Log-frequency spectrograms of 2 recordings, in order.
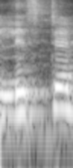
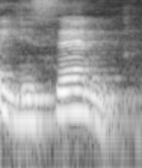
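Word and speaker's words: listen: यहाँ देखिए लिस्टन पढ़ते हैं तो देखिए टी के जस्ट पहले एस अगर आ गया तो टी साइलेंट हो गया, पढ़ेंगे लिसन, और ई भी है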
